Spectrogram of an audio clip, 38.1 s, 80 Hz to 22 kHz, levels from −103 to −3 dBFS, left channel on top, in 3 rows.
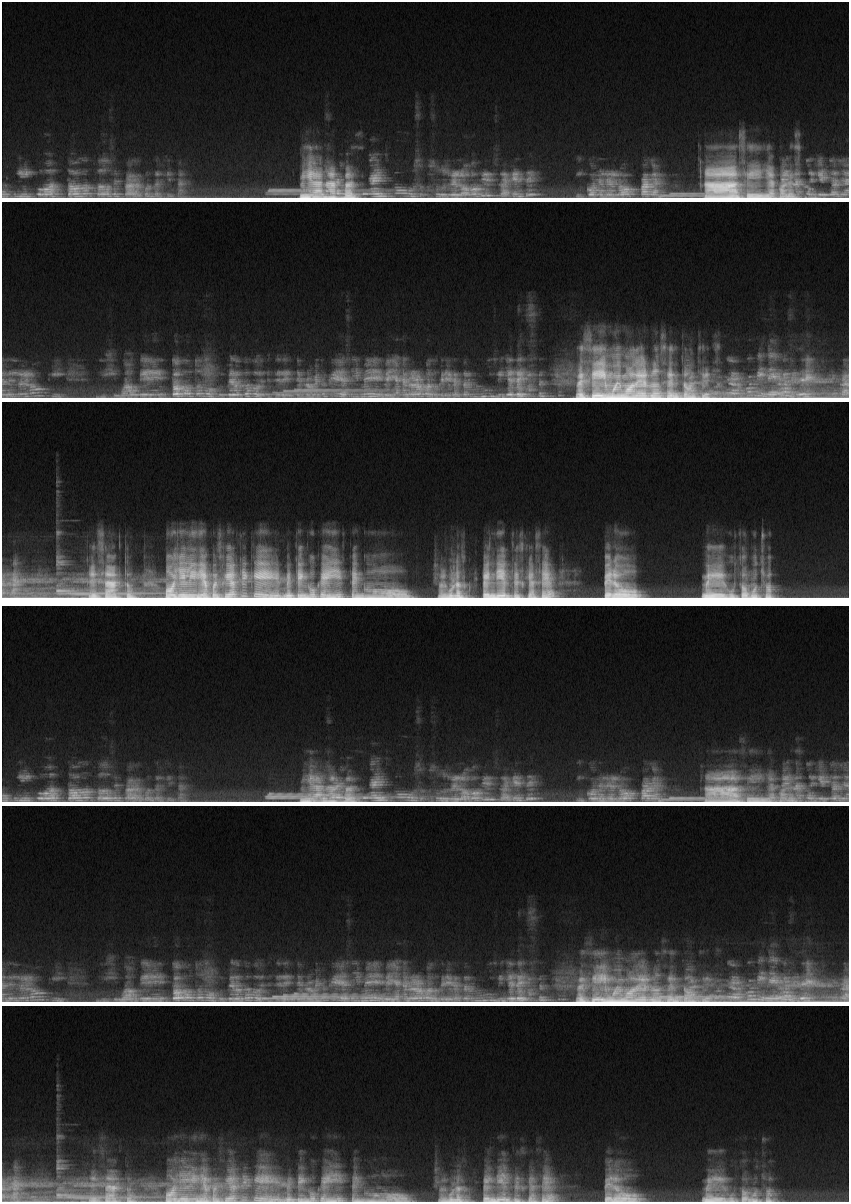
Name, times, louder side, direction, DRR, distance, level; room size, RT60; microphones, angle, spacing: voice 1, 0.0-2.8 4.5-8.0 8.6-10.0 11.7-21.4 22.8-23.1 23.4-26.1 31.9-32.0, equal, 50° left, 1.5 m, -40 dB
sound 1, 3.9-6.9 9.8-12.9 16.6-19.8 22.4-23.8, right 4 dB, 70° right, 0.6 m, -49 dB
voice 2, 4.5-5.3 10.5-11.9 21.3-23.3 26.7-31.6 32.0-33.7 34.5-35.0 35.9-37.0, left 7 dB, 80° left, 0.3 m, -24 dB
Singing, 22.0-29.7, equal, 25° left, 1.7 m, -42 dB
3.0 x 2.8 x 4.1 m
head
